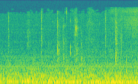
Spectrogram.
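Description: Footsteps run on a hard floor.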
